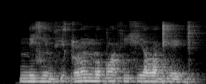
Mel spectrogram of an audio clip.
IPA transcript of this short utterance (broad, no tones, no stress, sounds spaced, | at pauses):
n i zʲ õ ɡ fʲ ə ɡ ɭ õ n o ɡ lˠ ə̃ x i x i lˠ ə ɡ j e ɡ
